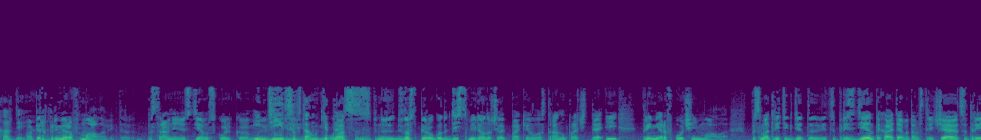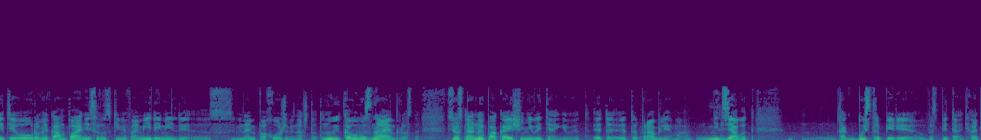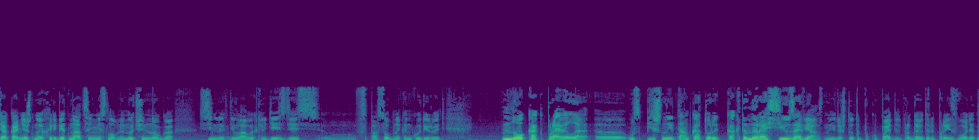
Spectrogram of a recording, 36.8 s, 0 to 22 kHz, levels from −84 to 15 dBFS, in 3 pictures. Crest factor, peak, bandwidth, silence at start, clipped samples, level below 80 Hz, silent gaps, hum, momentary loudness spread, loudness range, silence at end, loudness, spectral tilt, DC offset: 22 dB; -4 dBFS; 8.8 kHz; 0 s; under 0.1%; -46 dBFS; none; none; 16 LU; 7 LU; 0.05 s; -25 LUFS; -6 dB/octave; under 0.1%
